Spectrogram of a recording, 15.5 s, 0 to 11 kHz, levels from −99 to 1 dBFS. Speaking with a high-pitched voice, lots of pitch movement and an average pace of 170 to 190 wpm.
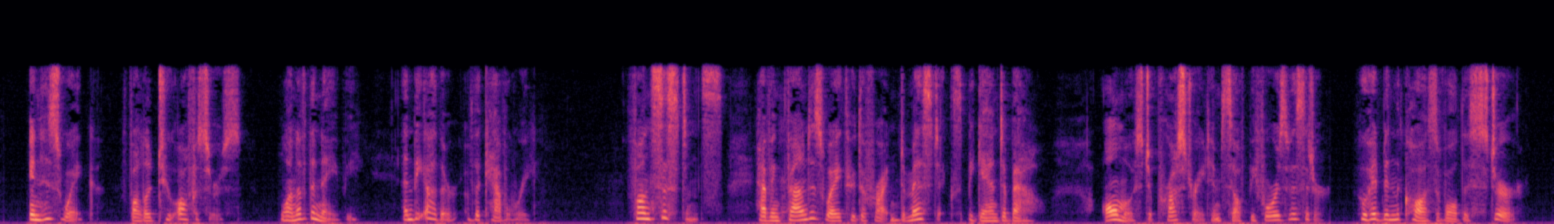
No: high, 230 Hz; average, 4.1 semitones; average, 175 wpm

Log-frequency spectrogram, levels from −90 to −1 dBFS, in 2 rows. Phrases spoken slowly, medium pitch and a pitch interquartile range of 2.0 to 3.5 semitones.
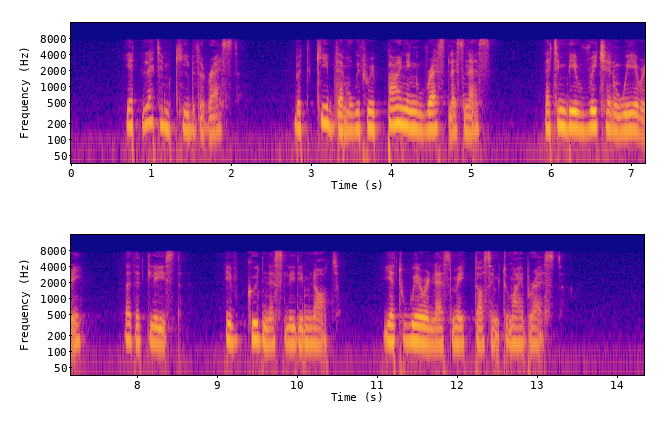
Yes: slow, 125 wpm; medium, 155 Hz; average, 2.8 semitones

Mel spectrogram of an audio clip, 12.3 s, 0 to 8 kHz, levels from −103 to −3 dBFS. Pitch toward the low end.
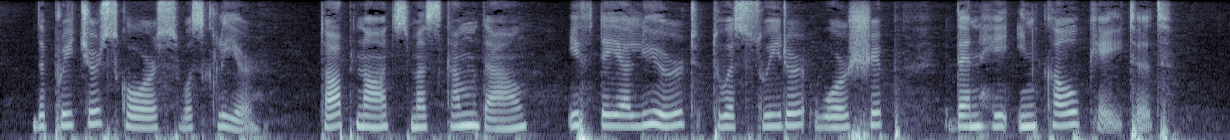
No: high, 200 Hz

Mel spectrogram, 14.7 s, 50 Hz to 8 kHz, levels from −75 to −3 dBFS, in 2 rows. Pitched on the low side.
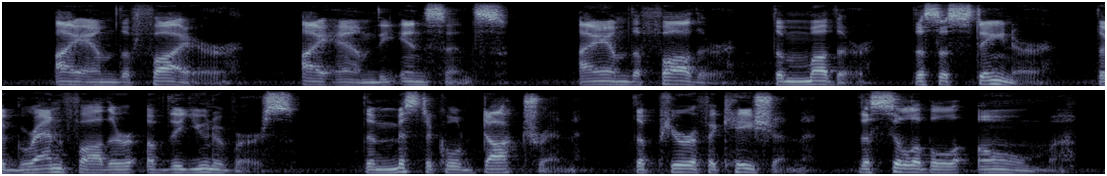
Yes: low, 110 Hz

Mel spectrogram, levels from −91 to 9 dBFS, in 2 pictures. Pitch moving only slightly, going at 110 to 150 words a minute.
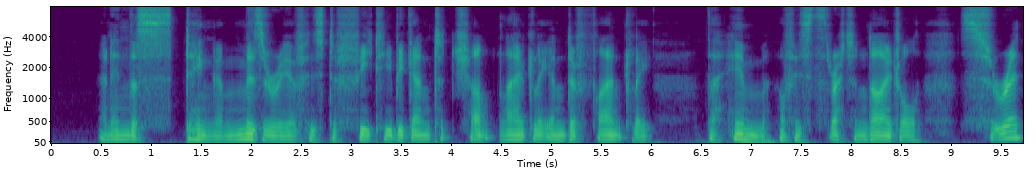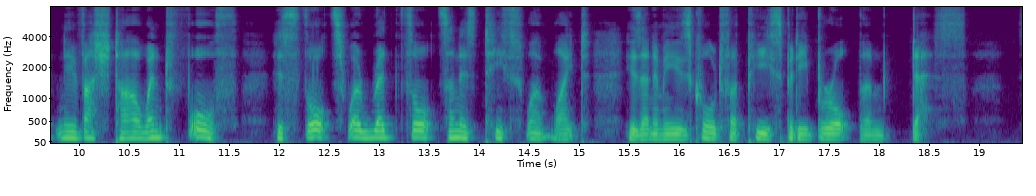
No: wide, 5.6 semitones; average, 140 wpm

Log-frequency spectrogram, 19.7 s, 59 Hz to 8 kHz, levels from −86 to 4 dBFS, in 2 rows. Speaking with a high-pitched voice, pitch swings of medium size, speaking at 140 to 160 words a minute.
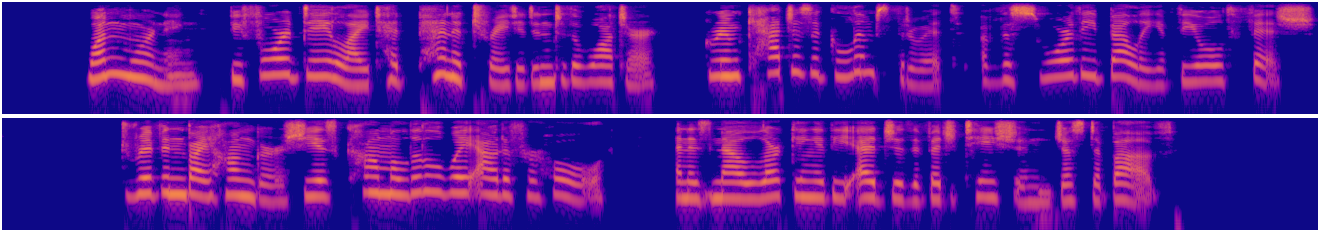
Yes: very high, 260 Hz; average, 4.1 semitones; average, 145 wpm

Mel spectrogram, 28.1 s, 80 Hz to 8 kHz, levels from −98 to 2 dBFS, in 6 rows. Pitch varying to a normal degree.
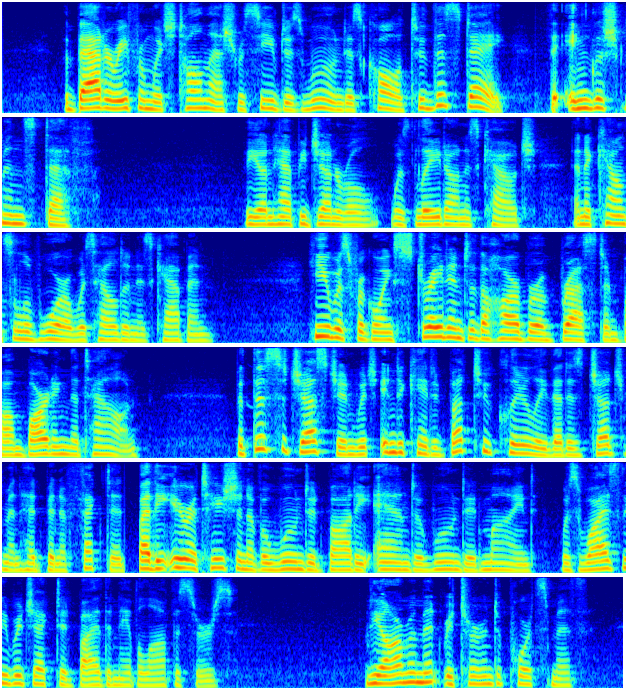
Yes: average, 3.7 semitones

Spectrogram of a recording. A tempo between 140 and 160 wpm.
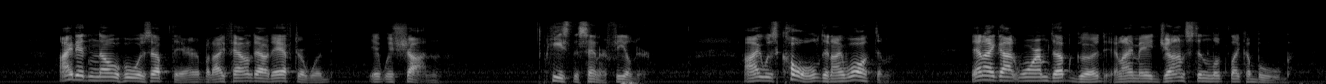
No: average, 175 wpm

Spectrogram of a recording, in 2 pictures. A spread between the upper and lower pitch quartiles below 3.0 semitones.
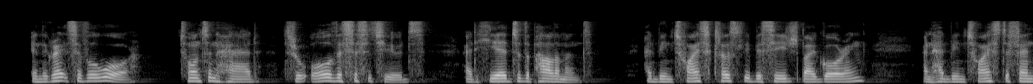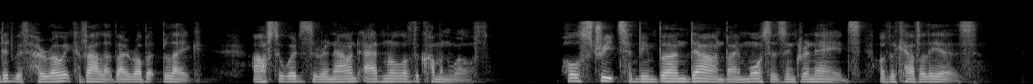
Yes: narrow, 2.4 semitones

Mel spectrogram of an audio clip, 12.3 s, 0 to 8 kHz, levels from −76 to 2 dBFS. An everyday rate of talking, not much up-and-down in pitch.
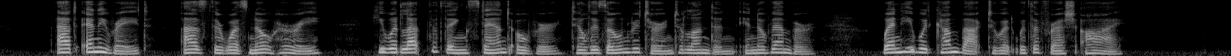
No: average, 165 wpm; average, 4.6 semitones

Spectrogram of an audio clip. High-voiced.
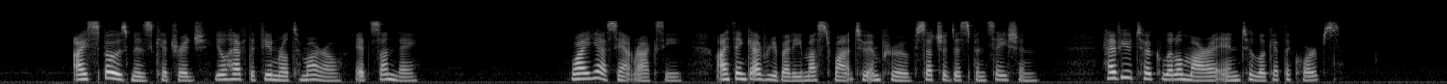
Yes: high, 205 Hz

